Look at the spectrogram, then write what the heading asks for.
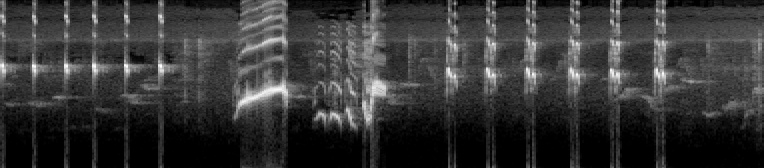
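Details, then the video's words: White-rumped shama training song with sharp, rough 'shot' notes: evenly spaced high chips, one loud rising whistled sweep, a short jumbled phrase, then more regular chips. "masteran besetan murai suara semelet suara pedas tembakan kasar"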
